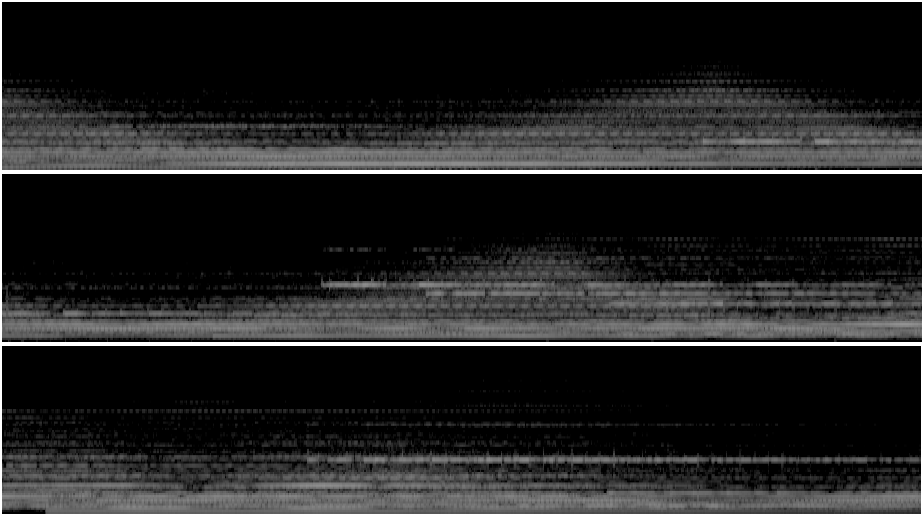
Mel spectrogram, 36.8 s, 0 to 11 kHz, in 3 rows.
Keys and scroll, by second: 7.1 c, 14.8 a, 15.9-16.8 typing.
